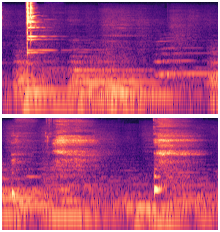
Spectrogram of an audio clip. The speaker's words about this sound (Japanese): それじゃあ早速いただきましょうか。まずはシャンパンで乾杯。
